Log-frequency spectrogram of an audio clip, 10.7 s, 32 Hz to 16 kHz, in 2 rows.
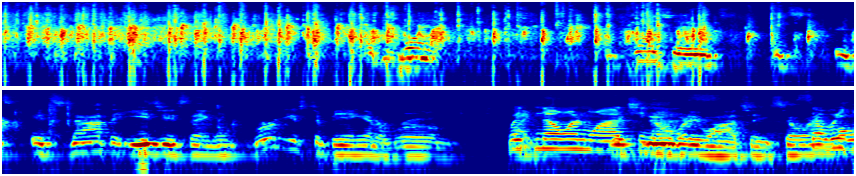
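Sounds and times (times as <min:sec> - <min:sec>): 
audience applauding: 0:00.0 - 0:05.9
speech: 0:02.5 - 0:02.9, 0:04.0 - 0:10.6.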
